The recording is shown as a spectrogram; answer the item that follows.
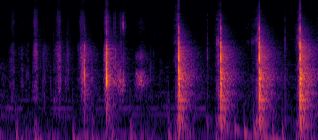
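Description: A knife cuts through a head of cabbage on a cutting board, slicing it into eight pieces with a series of sharp, crisp chops spaced roughly half a second apart, close and clear.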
